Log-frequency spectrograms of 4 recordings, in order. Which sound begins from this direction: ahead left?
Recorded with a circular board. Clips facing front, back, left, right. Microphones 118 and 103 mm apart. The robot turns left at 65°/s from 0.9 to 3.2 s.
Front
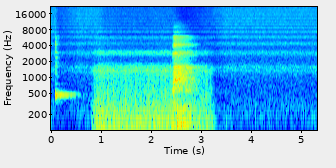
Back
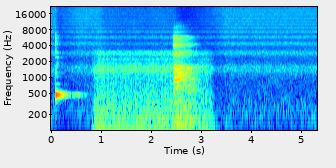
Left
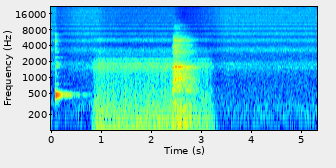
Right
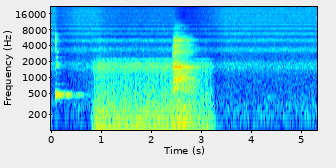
Breathing, at 2.4 s.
